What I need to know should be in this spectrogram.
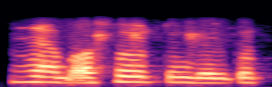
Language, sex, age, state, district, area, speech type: Bengali, female, 45-60, West Bengal, Hooghly, rural, conversation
